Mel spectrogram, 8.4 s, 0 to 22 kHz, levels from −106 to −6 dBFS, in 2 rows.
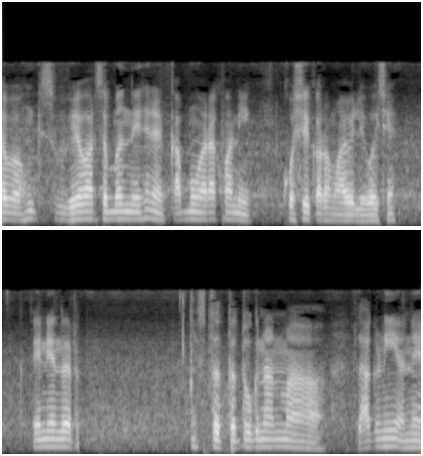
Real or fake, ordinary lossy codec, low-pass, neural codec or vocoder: real; MP3, 48 kbps; 7.2 kHz; none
